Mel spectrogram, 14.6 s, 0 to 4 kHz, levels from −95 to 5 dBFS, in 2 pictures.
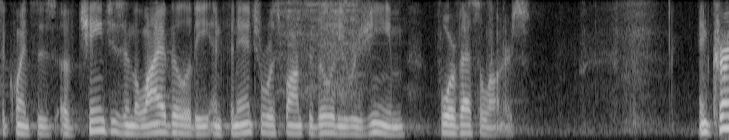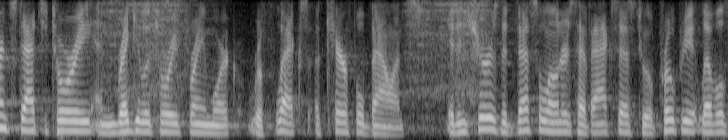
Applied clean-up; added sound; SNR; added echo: none; Tools; 17 dB; none.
